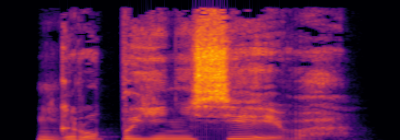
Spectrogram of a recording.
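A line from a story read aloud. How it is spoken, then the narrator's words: Tense voice reading aloud. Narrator (Russian): прочел Петр напряженным голосом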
